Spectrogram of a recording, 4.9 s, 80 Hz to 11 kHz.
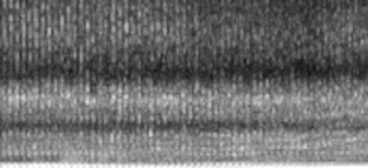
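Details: VW Type 1 air-cooled engine on its first run after new valve adjustment screws: steady, even, lumpy idle with a regular low beat, no knocks or misses; running healthy.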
